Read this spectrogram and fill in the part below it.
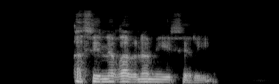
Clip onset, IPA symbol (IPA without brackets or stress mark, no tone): æ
